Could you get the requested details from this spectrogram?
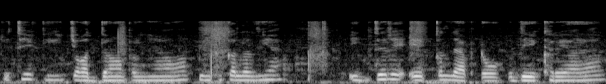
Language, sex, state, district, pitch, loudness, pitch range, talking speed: Punjabi, male, Punjab, Kapurthala, 190 Hz, -16 LUFS, 185-205 Hz, 140 wpm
